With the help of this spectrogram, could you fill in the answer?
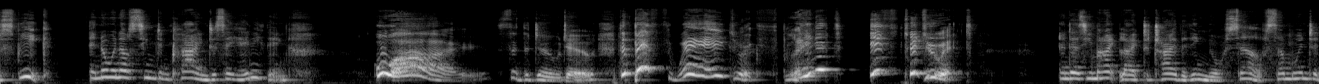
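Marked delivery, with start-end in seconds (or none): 3.7-4.9 high, loud, grand; Dodo's why. A narrator's reading. The Dodo begins explaining the race, grand. 6.2-9.7 high, loud, grand; Dodo's why. A narrator's reading. The Dodo begins explaining the race, grand.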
